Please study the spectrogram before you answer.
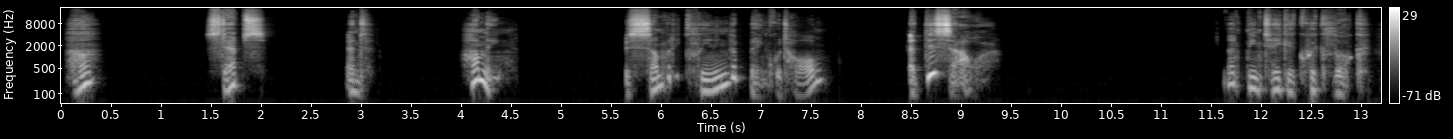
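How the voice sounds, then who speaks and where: Casting: male actor as young romantic prince, gentle and courteous, slow musing delivery with lively pitch swings, intimate dry sound. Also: breathy edge, no room sound, full character voice. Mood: curious, enchanted. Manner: musing, hesitant, courteous, with sighs and whispered asides. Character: young prince, third in line, wistful, gentle, smitten romantic. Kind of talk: romantic audio roleplay with inner monologue.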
